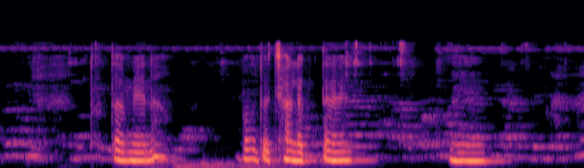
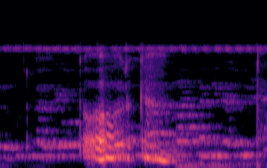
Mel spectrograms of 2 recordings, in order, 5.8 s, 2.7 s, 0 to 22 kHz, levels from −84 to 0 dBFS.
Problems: background sounds at intervals, background conversations at intervals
